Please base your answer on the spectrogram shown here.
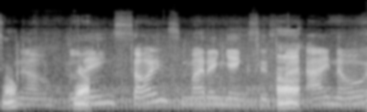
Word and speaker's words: Lençóis Maranhenses: I didn't butcher the names, no? No, Yeah. Lençóis Maranhenses, but I know it's not easy to pronounce.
